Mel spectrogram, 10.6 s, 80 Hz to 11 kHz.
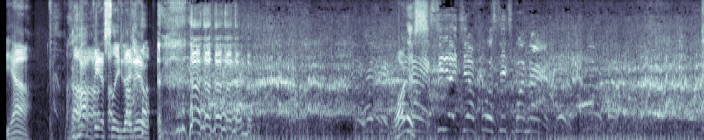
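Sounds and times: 
speech: 0.1 - 4.2, 5.9 - 6.6
laughter: 1.0 - 4.6, 10.3 - 10.5
car engine roaring while doing donuts in the road: 2.4 - 10.5
car tires squealing and skidding while doing donuts in the road: 2.8 - 10.5.

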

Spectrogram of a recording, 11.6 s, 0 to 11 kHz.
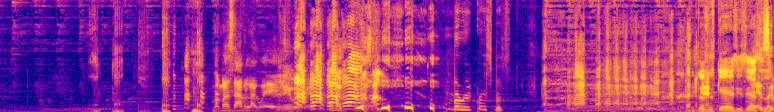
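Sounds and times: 
person imitating a pig with nasal oinking snorts: 1.3 - 3.2
laughter: 2.4 - 6.8, 8.1 - 11.6
speech: 2.9 - 7.7, 9.7 - 11.6.

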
